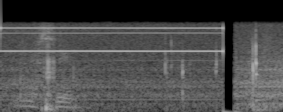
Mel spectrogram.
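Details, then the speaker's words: Small solar-battery inverter, which the owner suspected was too small, gives a piercing continuous high beep that cuts off abruptly when a fridge is plugged in, showing an error. This is an inverter overload alarm. "Well, now my inverter is playing mad. This is the one I was just hooked up for the fridge, and this is the one I had hooked up that's nothing's plugged into, and I'm getting an error."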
